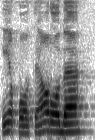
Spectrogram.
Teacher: huruf qaf adalah satu-satunya huruf isti'la yang dimana ia tidak memiliki sifat idbaq, tapi memiliki dua sifat kuat, yaitu jahar dan syiddah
